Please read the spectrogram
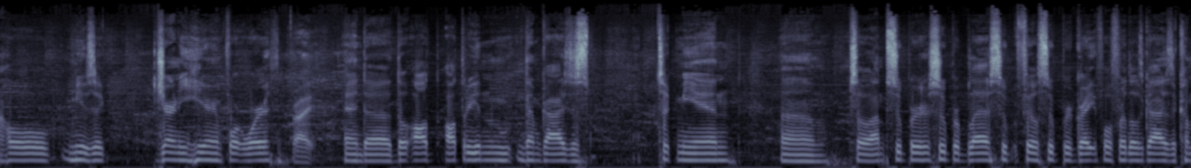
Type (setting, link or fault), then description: setting, busy venue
